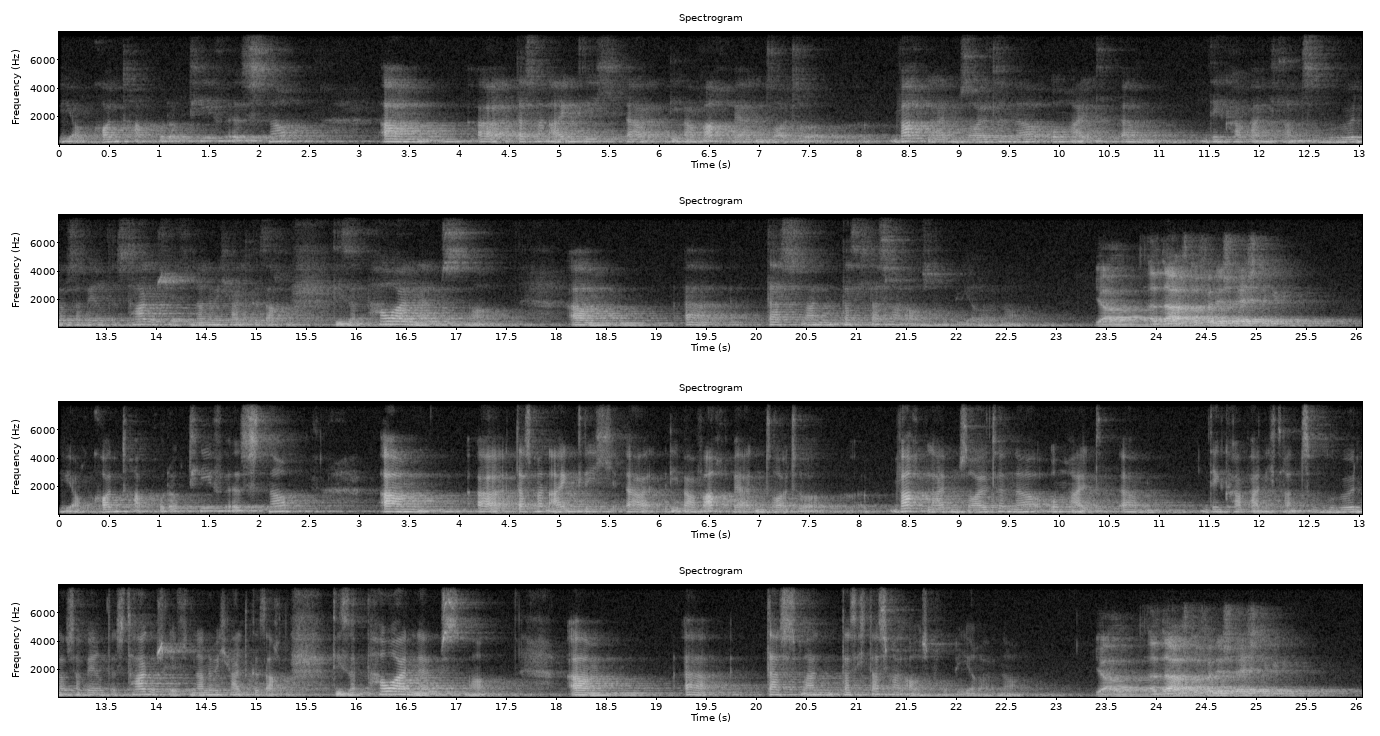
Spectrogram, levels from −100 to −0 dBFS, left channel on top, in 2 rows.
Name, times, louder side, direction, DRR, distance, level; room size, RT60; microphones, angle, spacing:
voice 1, 0.0-2.3 2.7-3.8 4.2-10.3 10.6-11.0 11.4-17.3 17.6-18.6 19.3-19.6 20.1-22.6, right 2 dB, 75° right, 6 dB, 0.8 m, -29 dB
voice 2, 23.4-25.3, equal, 5° left, -3 dB, 1.6 m, -25 dB
9.8 x 6.3 x 7.8 m, 2.3 s
head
